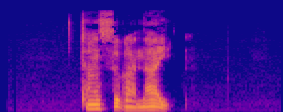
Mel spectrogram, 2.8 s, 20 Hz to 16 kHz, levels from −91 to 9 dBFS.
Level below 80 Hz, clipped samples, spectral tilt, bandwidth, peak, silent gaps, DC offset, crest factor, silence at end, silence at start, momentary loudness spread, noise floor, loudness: -54 dBFS; under 0.1%; -4.5 dB/octave; 11.5 kHz; -2 dBFS; none; under 0.1%; 20 dB; 1.15 s; 0.8 s; 8 LU; -67 dBFS; -19 LUFS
